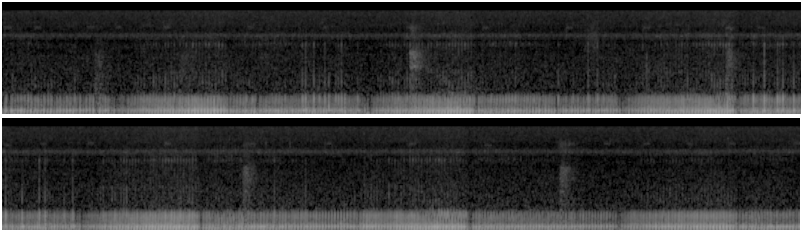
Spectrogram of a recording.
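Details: Pet cat's purr, close and low, a rumbling vibration with dense rapid pulses that rises and falls in long breathing cycles roughly every two to three seconds, recorded ear to ear without speech.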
